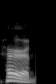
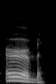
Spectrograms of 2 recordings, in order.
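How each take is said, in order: First: The name starts with an audible H sound. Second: The name starts with a vowel, no H. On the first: This is how Europeans say the name. The speaker calls it right. "there's an actual H in it and you should pronounce it" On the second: This is how Americans say the name. The speaker calls it wrong. "In the States, we'd call him"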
